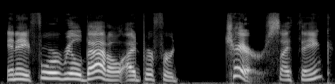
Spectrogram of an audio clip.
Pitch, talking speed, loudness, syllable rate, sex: 235 Hz, 180 wpm, -16 LUFS, 4.4 syllables/s, female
